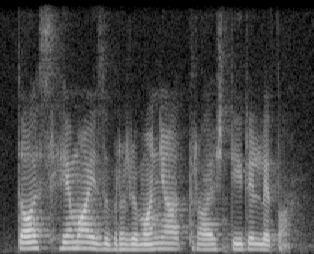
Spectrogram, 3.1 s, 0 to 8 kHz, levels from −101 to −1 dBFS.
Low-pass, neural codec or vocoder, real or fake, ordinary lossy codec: none; none; real; none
